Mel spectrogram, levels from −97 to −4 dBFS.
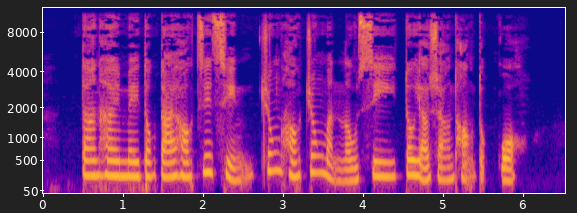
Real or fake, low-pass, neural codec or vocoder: real; 10.8 kHz; none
